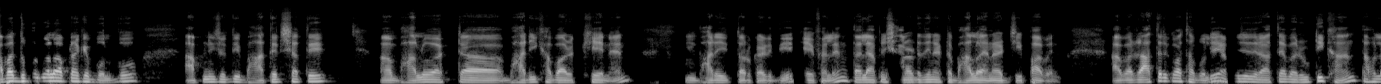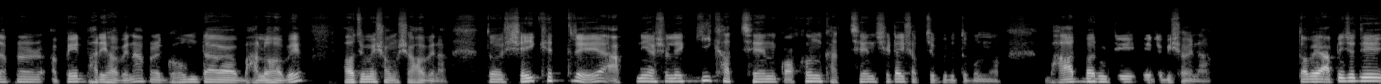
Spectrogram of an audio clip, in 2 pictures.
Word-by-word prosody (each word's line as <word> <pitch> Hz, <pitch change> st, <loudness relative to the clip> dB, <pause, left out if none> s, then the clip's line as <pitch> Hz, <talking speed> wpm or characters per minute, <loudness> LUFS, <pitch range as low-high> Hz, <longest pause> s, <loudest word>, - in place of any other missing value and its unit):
আবার 150 Hz, -, +7 dB
দুপুরবেলা 155 Hz, +2 st, +4 dB
আপনাকে 145 Hz, -2 st, +3 dB
বলবো, 100 Hz, +8 st, -2 dB, 0.7 s
আপনি 115 Hz, +7 st, 0 dB
যদি 115 Hz, +2 st, 0 dB
ভাতের 95 Hz, +6 st, 0 dB
সাথে 125 Hz, +2 st, +2 dB, 0.7 s
আ -, -, +3 dB, 0.2 s
ভালো 95 Hz, +4 st, +1 dB, 0.2 s
একটা 110 Hz, -1 st, -1 dB, 0.4 s
ভারী 100 Hz, +4 st, 0 dB
খাবার 100 Hz, -2 st, +1 dB, 0.2 s
খেয়ে 100 Hz, -4 st, +2 dB
নেন, 90 Hz, -, -1 dB, 0.8 s
ভারী 100 Hz, 0 st, +2 dB, 0.2 s
তরকারি 90 Hz, 0 st, -1 dB
দিয়ে 100 Hz, +5 st, -1 dB
খেয়ে 95 Hz, -1 st, -1 dB
ফেলেন, 90 Hz, -, 0 dB
তাইলে 105 Hz, 0 st, +4 dB
আপনি 110 Hz, -, -3 dB
সারাটা 105 Hz, 0 st, -1 dB
দিন, 115 Hz, -, +2 dB
একটা 105 Hz, -, -3 dB
ভালো 95 Hz, +1 st, +2 dB
এনার্জি 90 Hz, 0 st, 0 dB
পাবেন। 85 Hz, -7 st, -1 dB, 0.6 s
আবার 100 Hz, +1 st, -1 dB
রাতের 155 Hz, +9 st, +2 dB
কথা 140 Hz, -4 st, +1 dB
বলি, 95 Hz, +7 st, -1 dB
আপনি 135 Hz, +2 st, -13 dB
যদি 125 Hz, -2 st, +2 dB
রাতে 105 Hz, -, -3 dB
আবার 115 Hz, -2 st, 0 dB
রুটি 120 Hz, +8 st, +3 dB
খান, -, -, -1 dB
তাহলে 125 Hz, -1 st, -1 dB
আপনার 120 Hz, -1 st, -3 dB, 0.2 s
আ -, -, -4 dB
পেট 130 Hz, 0 st, +3 dB
ভারী 115 Hz, -1 st, +2 dB
হবে 95 Hz, -2 st, -2 dB
না, 125 Hz, -, -1 dB
আপনার 110 Hz, -5 st, -3 dB
ঘুমটা 115 Hz, +2 st, -1 dB, 0.4 s
ভালো 95 Hz, +1 st, +2 dB
হবে, 95 Hz, +5 st, +2 dB, 0.5 s
হজমের 115 Hz, +3 st, +3 dB
সমস্যা 100 Hz, -1 st, -2 dB
হবে 90 Hz, -2 st, -3 dB
না। 75 Hz, -, -10 dB, 0.4 s
তো 120 Hz, -, -1 dB, 0.2 s
সেই 140 Hz, +2 st, +6 dB
ক্ষেত্রে 170 Hz, -2 st, +1 dB, 0.4 s
আপনি 145 Hz, 0 st, -3 dB
আসলে 140 Hz, +1 st, +1 dB, 0.2 s
কি 180 Hz, -, +1 dB
খাচ্ছেন, 130 Hz, -2 st, 0 dB, 0.2 s
কখন 125 Hz, +8 st, 0 dB
খাচ্ছেন? 125 Hz, -2 st, -3 dB
সেটাই 125 Hz, +4 st, +1 dB
সবচেয়ে 105 Hz, -3 st, -7 dB
গুরুত্বপূর্ণ। 90 Hz, -6 st, -8 dB, 0.7 s
ভাত 110 Hz, +3 st, +3 dB
বা 135 Hz, -, +4 dB
রুটি, 125 Hz, +1 st, -1 dB, 0.2 s
এটা 105 Hz, -1 st, -5 dB
বিষয় 85 Hz, -3 st, -3 dB
না। -, -, -10 dB, 1.0 s
তবে 125 Hz, +2 st, +5 dB
আপনি 130 Hz, +8 st, +1 dB
যদি 160 Hz, +1 st, +5 dB
110 Hz, 160 wpm, -25 LUFS, 100-130 Hz, 1.0 s, আবার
